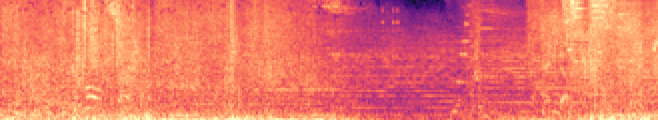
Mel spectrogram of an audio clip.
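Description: Combat spells such as Confringo, Bombarda and Incendio go off in Hogwarts Legacy as a loud, dense barrage of crashing blasts and booms. The barrage dips briefly midway, then builds again.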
